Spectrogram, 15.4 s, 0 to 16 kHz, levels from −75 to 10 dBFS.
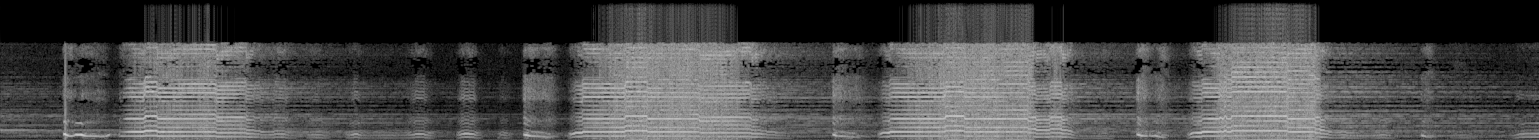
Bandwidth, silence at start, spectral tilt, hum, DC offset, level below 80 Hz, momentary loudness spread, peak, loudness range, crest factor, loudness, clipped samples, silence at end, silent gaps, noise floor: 16 kHz; 0 s; 1 dB/octave; none; under 0.1%; -42 dBFS; 22 LU; 0 dBFS; 6 LU; 12 dB; -7 LUFS; 0.6%; 0 s; none; -35 dBFS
